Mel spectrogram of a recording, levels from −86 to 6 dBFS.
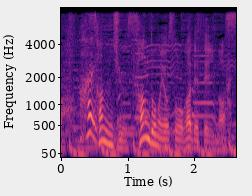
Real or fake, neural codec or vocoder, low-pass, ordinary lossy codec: real; none; 7.2 kHz; none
